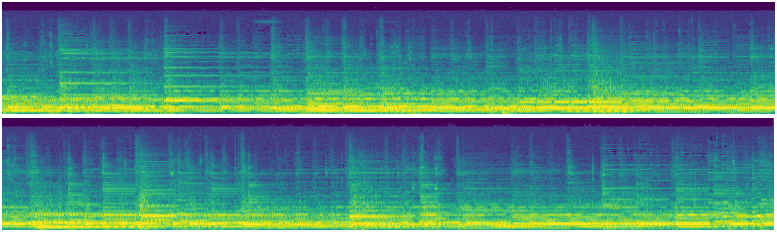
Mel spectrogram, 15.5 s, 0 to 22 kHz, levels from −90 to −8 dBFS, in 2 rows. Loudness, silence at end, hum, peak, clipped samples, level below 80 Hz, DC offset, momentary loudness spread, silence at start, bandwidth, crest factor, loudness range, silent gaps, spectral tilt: -9 LUFS; 0 s; none; 0 dBFS; under 0.1%; -34 dBFS; under 0.1%; 4 LU; 0 s; 8 kHz; 8 dB; 2 LU; none; -9 dB/octave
